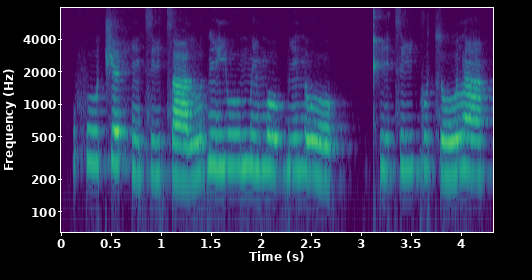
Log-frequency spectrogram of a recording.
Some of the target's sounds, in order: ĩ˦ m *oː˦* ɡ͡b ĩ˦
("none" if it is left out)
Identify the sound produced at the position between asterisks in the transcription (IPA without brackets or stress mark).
oː˦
